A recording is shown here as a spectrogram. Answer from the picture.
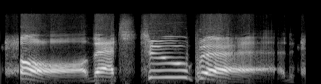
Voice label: Taunt Aww, Male; T2 Male 01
